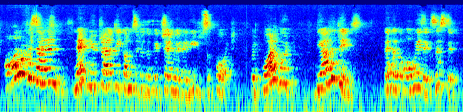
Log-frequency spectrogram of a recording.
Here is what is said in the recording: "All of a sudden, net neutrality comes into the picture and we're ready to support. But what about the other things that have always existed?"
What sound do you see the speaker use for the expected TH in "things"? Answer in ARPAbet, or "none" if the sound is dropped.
T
